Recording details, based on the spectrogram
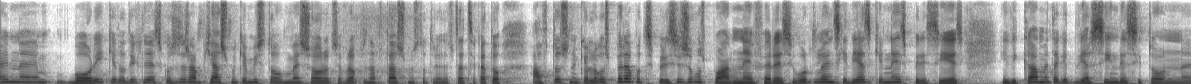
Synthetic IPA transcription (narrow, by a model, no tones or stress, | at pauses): inebo̞ɾice̞t̪oðioçiʎɐðesi̥kos̬t̪eseɐnɐpçɐsumecemist̪o̞me̞soo̞ɾot̪isevɾo̞piznɐft̪ɐsume̞st̪ot̪ɾiɐnd̪eft̪ɐt̪ise̞kɐt̪o̞ɐft̪o̞sineoceo̞lo̞ɣo̞spe̞ɾɐpo̞t̪isi̥piɾe̞sie̞so̞mo̞spuɐne̞fe̞ɾe̞siɣuɾd̪lɐjnsçe̞ðiɐzice̞ne̞ːsi̥piɾe̞sie̞siðikɐme̞t̪ɐʝɐt̪iðʝɐsinðe̞sit̪o̞n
